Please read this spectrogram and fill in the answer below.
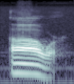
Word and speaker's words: hour: now the first word say our hour the same pronunciation as if we were pronouncing h o u r our we encounter often again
